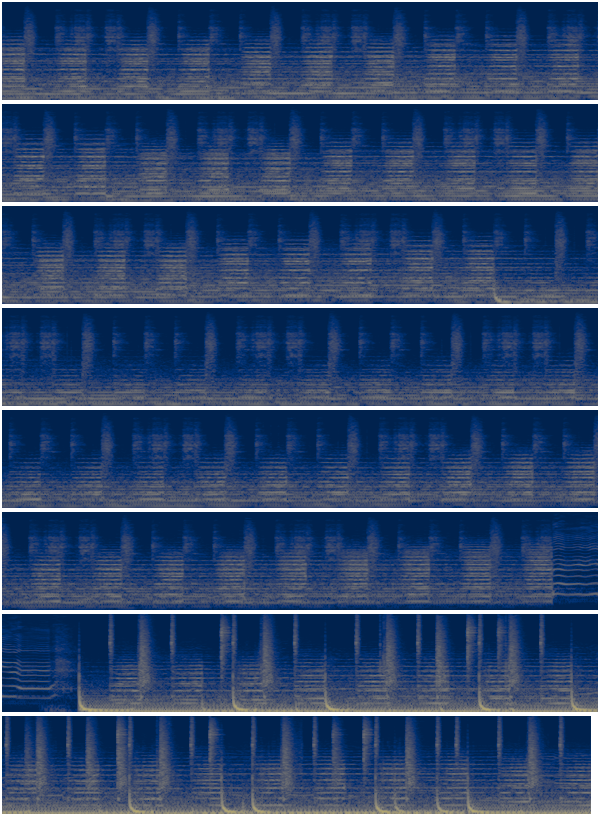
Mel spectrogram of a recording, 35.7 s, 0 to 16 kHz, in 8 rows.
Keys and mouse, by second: 0.1 ctrl+z, 0.7-1.8 middle drag, 1.8 Tab, 2.2 middle click, 2.4 Tab, 2.7 middle click, 3.9 2, 4.2 click, 5.0 click, 5.6 ctrl+x, 5.9 middle click, 7.1 shift+middle click, 7.7 ctrl+r, 9.7 Tab, 9.9-10.7 middle drag, 10.8 Tab, 11.1 middle click, 12.2 ctrl+r, 14.3 Tab, 14.6-14.9 middle drag, 15.5 middle drag, 16.5 Tab, 17.0 shift+middle click, 17.5 2, 19.4 ctrl+x, 19.9 Tab, 20.1-20.6 middle drag, 21.1 KP_1, 21.6 click, 22.0 shift+click, 22.1 shift+middle click, 22.6 shift+middle drag, 23.6 ctrl+z, 23.9 ctrl+z, 24.7 ctrl+z, 24.8 ctrl+z, 25.0 ctrl+z, 25.2 ctrl+z, 25.3 ctrl+z, 25.6 ctrl+z, 25.8 ctrl+z, 26.1 ctrl+z, 26.5 ctrl+z, 27.2 middle click, 28.0 KP_1, 28.6 shift+middle click, 29.2 shift+middle click, 30.1 k, 33.4 z, 34.6 Tab, 34.9 click, 35.4 shift+drag.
